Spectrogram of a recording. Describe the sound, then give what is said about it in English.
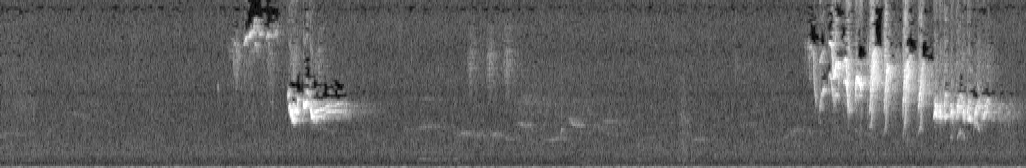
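A bird gives sharp, high-pitched alarm calls in two short bursts, one early and a longer, busier one near the end, over a steady low outdoor rumble. “That's when a bird gave an alarm call.”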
